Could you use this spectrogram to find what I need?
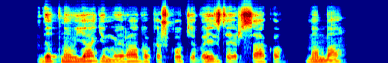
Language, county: Lithuanian, Šiauliai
